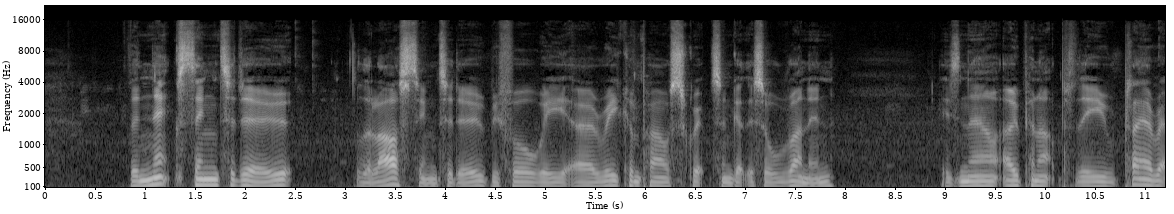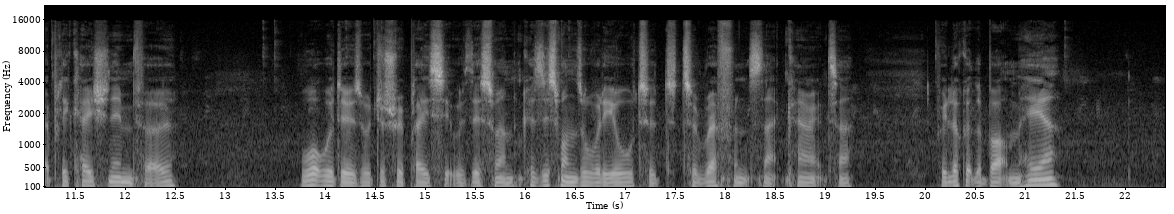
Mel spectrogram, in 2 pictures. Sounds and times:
Speech: 0:00.8 - 0:02.5, 0:03.1 - 0:07.9, 0:09.0 - 0:12.6, 0:13.8 - 0:19.3, 0:20.1 - 0:21.4.

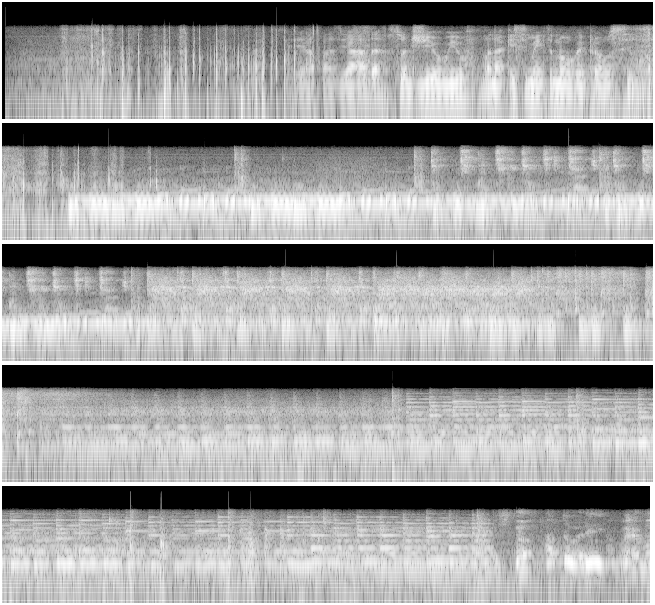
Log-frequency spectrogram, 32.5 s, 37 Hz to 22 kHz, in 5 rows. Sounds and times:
Speech: 0:02.9 - 0:06.5, 0:31.0 - 0:32.5
Sampler: 0:07.2 - 0:21.0.

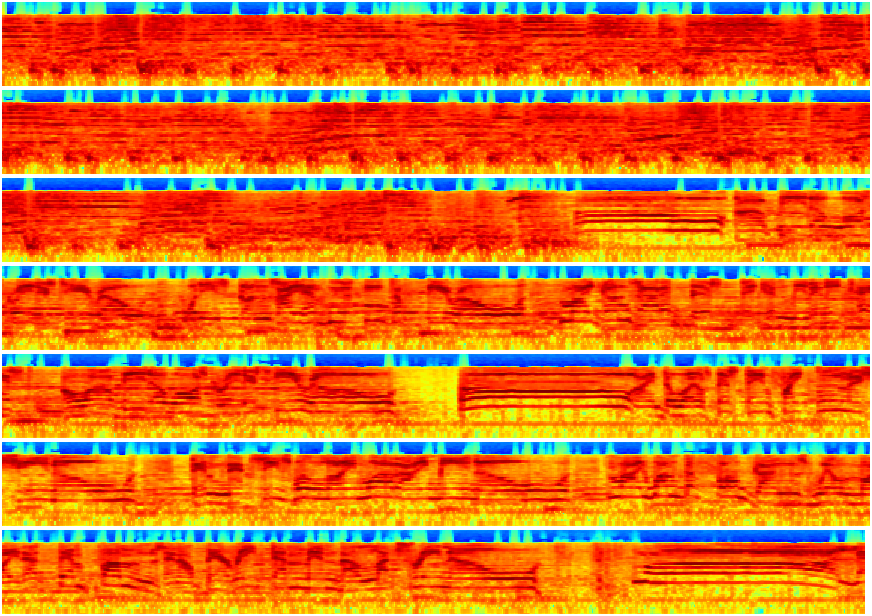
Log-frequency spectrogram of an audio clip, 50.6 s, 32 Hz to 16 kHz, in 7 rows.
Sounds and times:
Music: 0:00.0 - 0:50.5.

